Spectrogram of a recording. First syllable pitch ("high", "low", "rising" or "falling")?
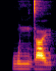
low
